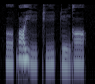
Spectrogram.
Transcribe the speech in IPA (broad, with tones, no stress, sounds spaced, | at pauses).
o˨ ɓ ɔ˦ j iː˨ kʰ iː˨ k ĩ˨ ɡ ɔ˦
